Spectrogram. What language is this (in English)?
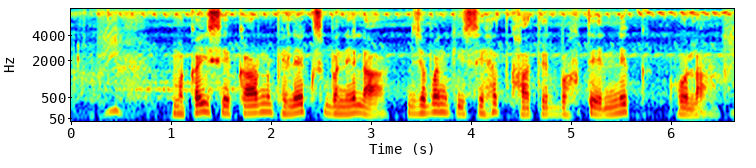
Bhojpuri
